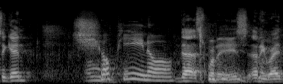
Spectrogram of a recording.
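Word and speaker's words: cioppino: I can't pronounce it again, so what's it pronounced again? Chopino.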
